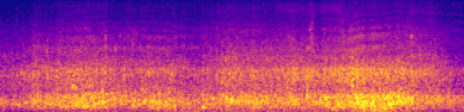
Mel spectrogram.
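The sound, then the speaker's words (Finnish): Steady sea surf washes onto a shore in a continuous, rushing hiss, with gentle swells rising and falling in volume; no voices, just the broad roar of waves. “Tämä tarina päättyy nyt tähän, uuttoon aaltoihin ja meren rantaan.”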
